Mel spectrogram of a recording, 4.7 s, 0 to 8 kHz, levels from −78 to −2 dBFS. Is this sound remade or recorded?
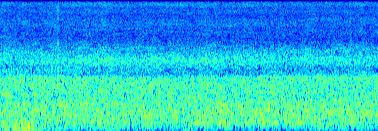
recorded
